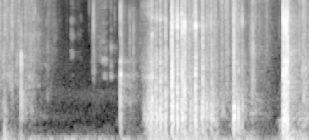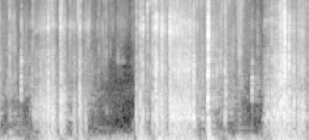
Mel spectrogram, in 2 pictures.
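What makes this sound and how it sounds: A solid, hand-sized purple bar of soap held in the hand is scraped and shaved with a metal utility blade, sending curls falling off. Each stroke gives a bright, crisp, crinkly scraping rasp with almost no low end, and the strokes come in bursts of varying length separated by short quiet gaps.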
